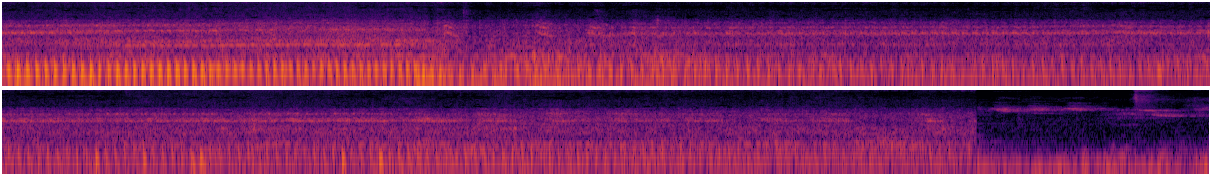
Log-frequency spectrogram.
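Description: Motorcycle engine running under way with a rapid low throb, loud for about the first two seconds, then easing to a quieter rough running sound with a steady high whine. It cuts off about eleven seconds in.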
